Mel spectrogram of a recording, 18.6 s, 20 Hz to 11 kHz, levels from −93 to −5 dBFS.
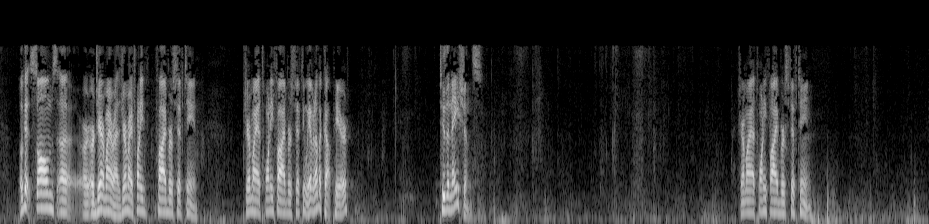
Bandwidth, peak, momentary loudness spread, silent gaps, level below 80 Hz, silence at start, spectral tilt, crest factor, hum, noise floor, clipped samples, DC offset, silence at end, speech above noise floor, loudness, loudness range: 6.2 kHz; -6 dBFS; 15 LU; none; -56 dBFS; 0.4 s; -6.5 dB/octave; 22 dB; none; -64 dBFS; under 0.1%; under 0.1%; 0.25 s; 40 dB; -24 LUFS; 9 LU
